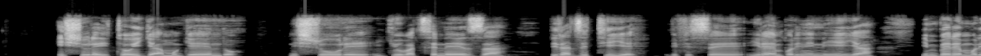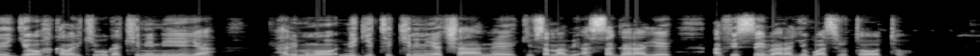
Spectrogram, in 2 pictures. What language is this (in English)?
Rundi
